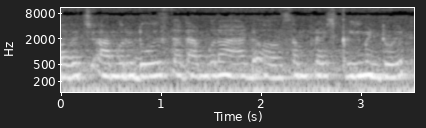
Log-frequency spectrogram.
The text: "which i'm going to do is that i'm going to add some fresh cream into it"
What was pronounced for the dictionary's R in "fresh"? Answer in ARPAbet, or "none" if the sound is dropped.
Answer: L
